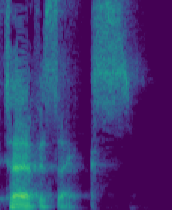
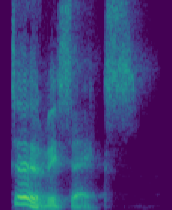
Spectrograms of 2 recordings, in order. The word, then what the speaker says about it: Terviseks: So Estonian for cheers is Terviseks. Terviseks. – Terviseks. – As I would pronounce it.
